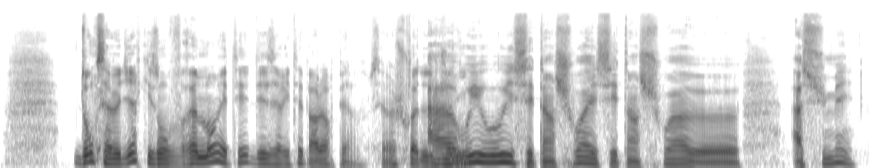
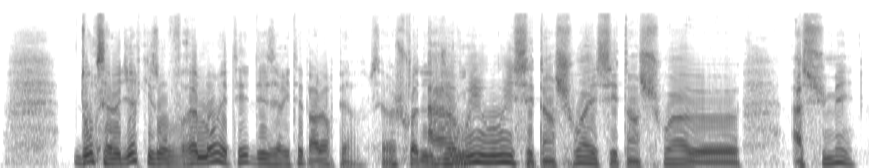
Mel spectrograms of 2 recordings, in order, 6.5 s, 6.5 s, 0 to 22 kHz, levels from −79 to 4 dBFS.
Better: first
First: none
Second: distortion; slight; 10 dB below the speech

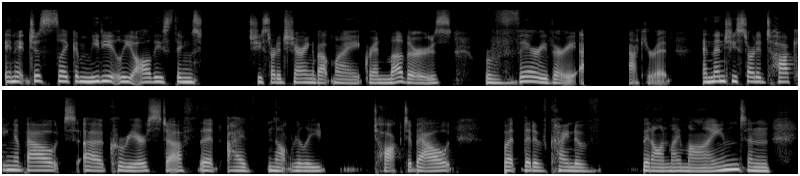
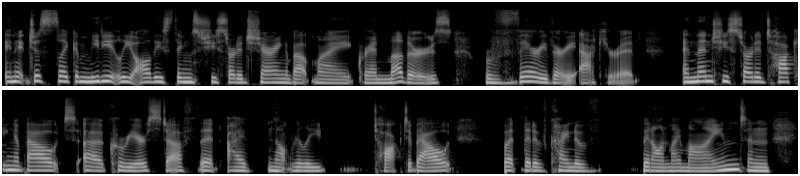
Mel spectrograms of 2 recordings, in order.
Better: second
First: audio freezing; at 2 s and at 6 s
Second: none

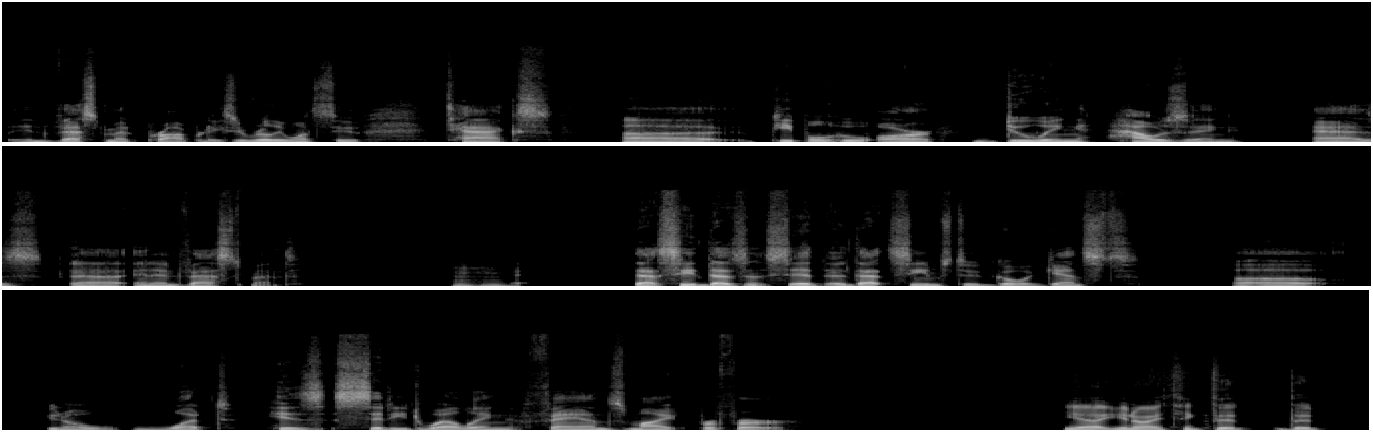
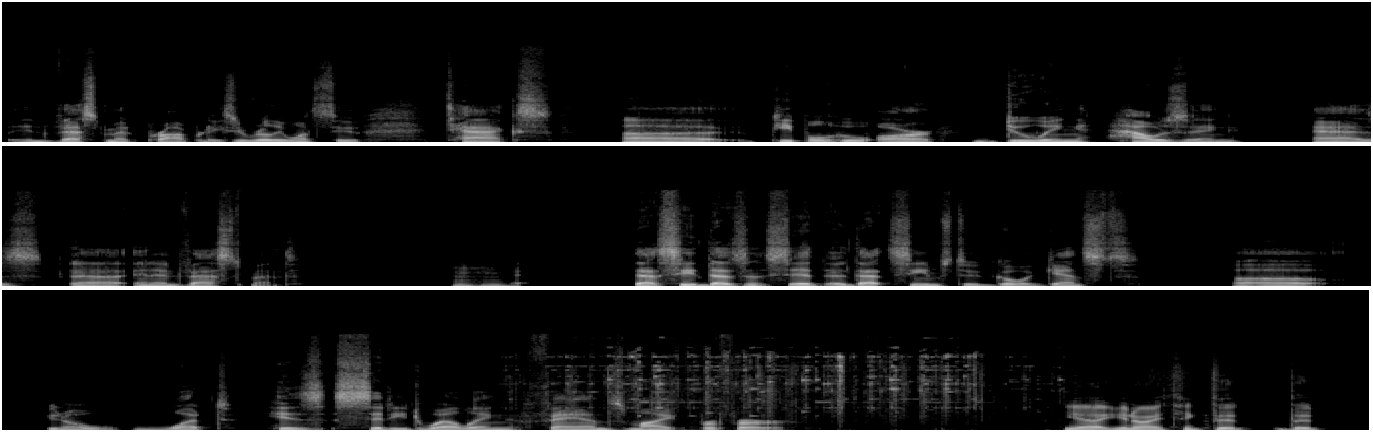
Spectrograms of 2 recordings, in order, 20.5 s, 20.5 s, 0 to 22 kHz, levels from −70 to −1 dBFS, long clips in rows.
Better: first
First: none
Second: jangling keys; noticeable; from 17 to 19 s; peak 6 dB below the speech

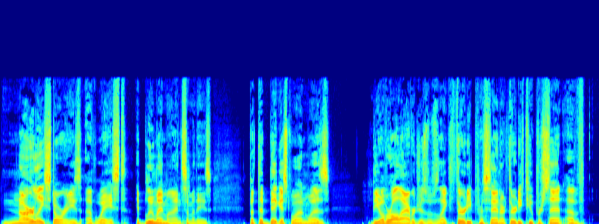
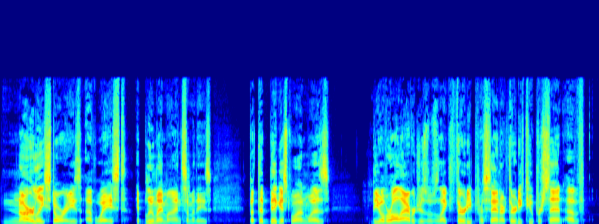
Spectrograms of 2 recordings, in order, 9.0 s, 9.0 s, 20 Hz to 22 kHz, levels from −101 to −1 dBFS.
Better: first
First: none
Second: thin; very; fading below 400 Hz

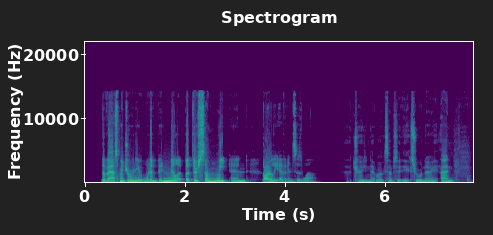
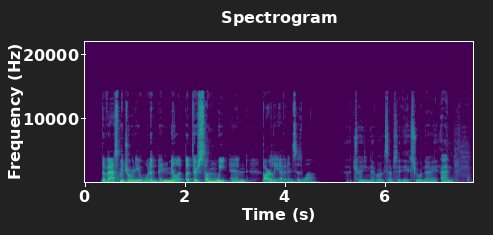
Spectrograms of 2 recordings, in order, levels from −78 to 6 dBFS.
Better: second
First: distortion; slight; 6% of the sound clipped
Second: none

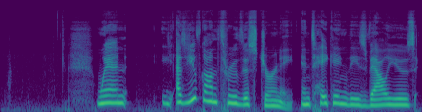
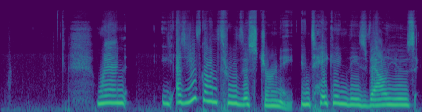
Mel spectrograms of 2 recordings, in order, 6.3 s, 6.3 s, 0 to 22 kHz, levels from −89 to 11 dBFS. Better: first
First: none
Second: distortion; slight; 10 dB below the speech

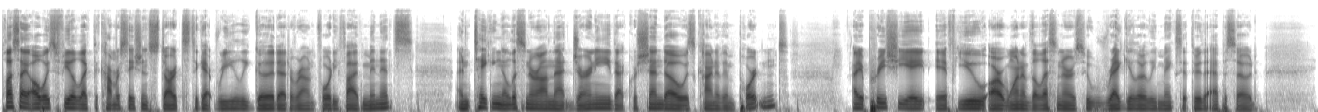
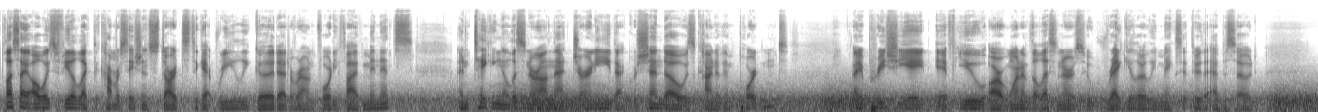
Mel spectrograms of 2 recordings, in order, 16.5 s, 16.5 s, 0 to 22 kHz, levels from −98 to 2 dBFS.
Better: first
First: none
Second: wind noise on the microphone; heavy; 7 dB below the speech

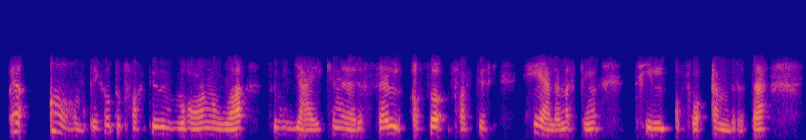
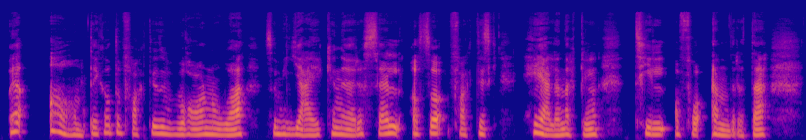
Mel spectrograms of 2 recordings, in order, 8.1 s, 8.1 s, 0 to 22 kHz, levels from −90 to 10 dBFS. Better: second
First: phone-call audio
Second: none

